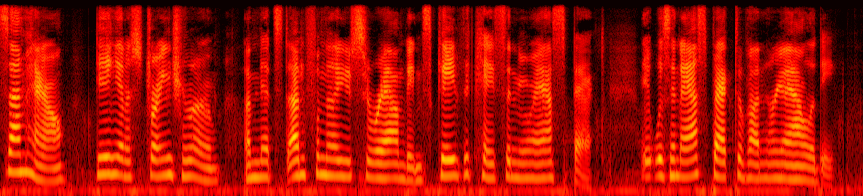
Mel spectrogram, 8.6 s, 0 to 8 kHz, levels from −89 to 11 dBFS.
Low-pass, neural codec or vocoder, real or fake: 7.2 kHz; codec, 16 kHz, 1 kbps, FreqCodec, larger model; fake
